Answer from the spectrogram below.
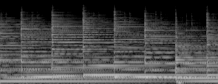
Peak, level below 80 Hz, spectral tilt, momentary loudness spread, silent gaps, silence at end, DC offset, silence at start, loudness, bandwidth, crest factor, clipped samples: -8 dBFS; -50 dBFS; -4.5 dB/octave; 1 LU; none; 0 s; under 0.1%; 0 s; -22 LUFS; 16 kHz; 14 dB; under 0.1%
